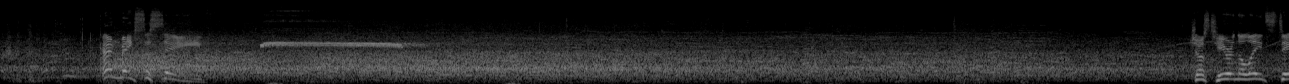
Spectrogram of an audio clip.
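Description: A large arena crowd roars and cheers.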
